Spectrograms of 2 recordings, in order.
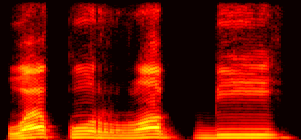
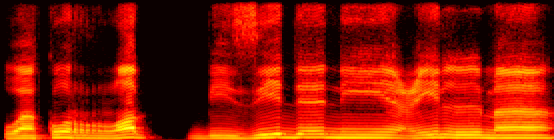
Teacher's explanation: tidak dibaca wa qul ro, tapi langsung ke huruf ro.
